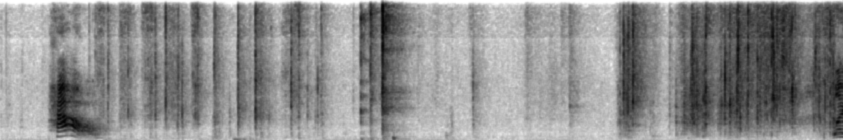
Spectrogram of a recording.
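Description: Plastic packaging being wrestled and torn at, with crinkling, rustling bursts and sharp crackles scattered in uneven clusters, loudest near the start and again toward the end, under intermittent talking.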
